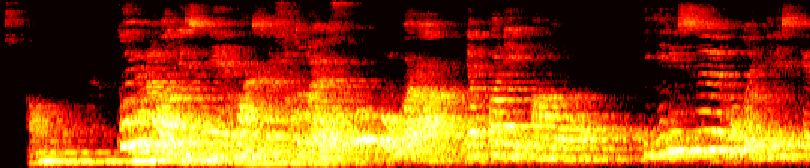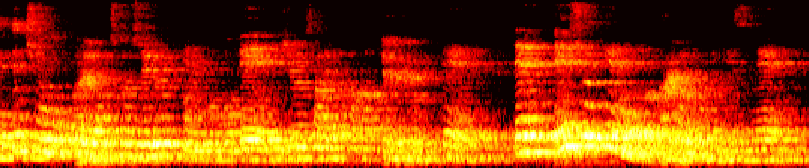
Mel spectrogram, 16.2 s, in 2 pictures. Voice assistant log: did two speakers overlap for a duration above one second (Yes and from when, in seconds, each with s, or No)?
Yes, from 1.2 s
